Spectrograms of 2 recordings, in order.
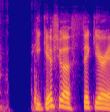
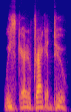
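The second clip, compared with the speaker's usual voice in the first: small, higher goblin voice, softer; goblin prisoner; 4 semitones higher, 5 dB quieter than usual. Acted. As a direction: confess it as a timid little goblin.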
